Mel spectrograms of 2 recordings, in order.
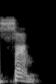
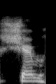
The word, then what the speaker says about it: Shem: Ya, jadi Shem itu, kita tahu Shem itu adalah nama. Ya, Shem, bukan Sem. Shem. Ini saya juga salah untuk memperbaikinya. Harus saya perbaiki. Shem. Ya, bacanya bukan Sem, tapi Shem.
